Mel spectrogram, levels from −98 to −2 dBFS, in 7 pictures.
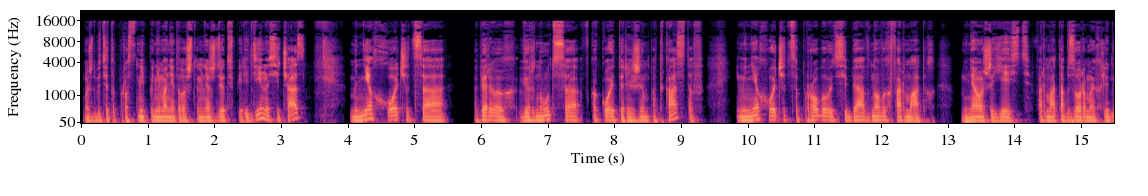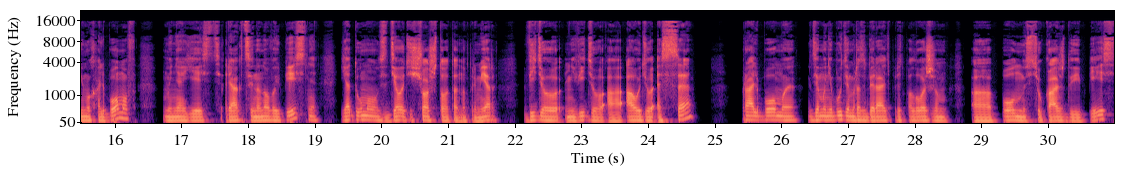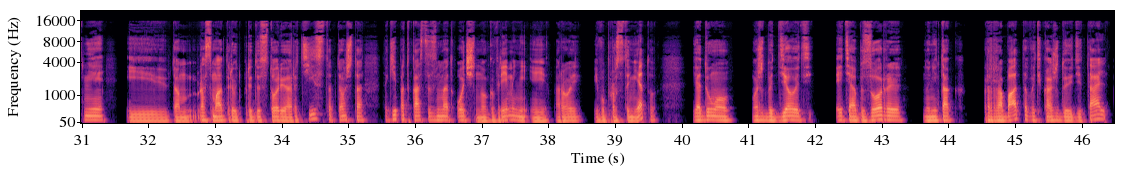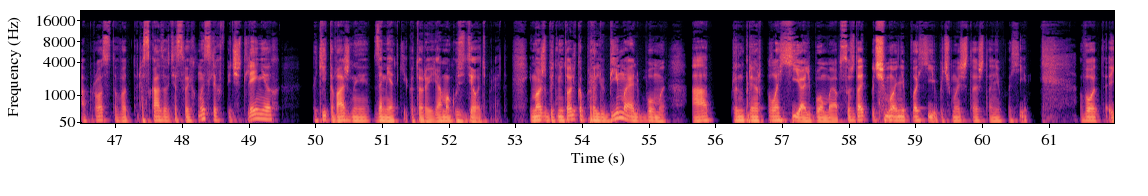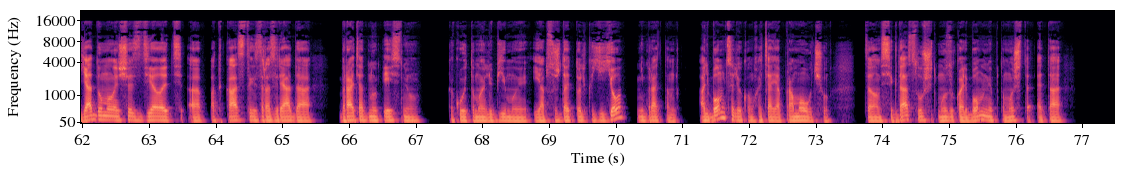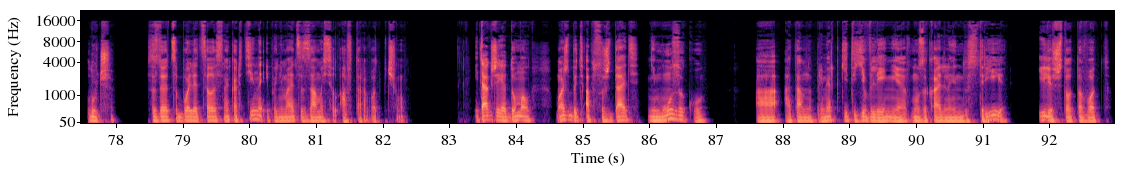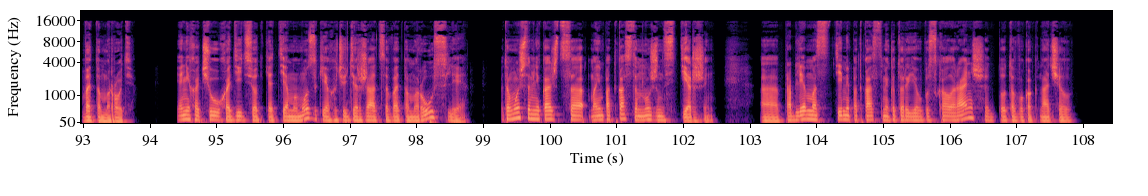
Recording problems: none

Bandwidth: 15.5 kHz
